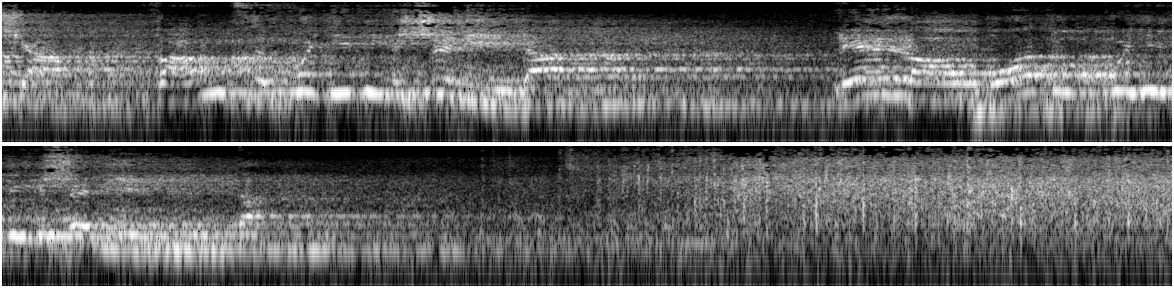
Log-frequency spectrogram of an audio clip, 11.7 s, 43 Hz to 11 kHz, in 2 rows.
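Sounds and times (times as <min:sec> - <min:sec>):
speech: 0:00.2 - 0:03.6, 0:04.2 - 0:07.5
audience clapping: 0:08.6 - 0:11.6.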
